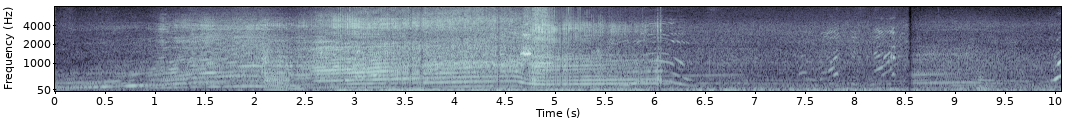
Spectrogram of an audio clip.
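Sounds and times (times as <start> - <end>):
car engine accelerating hard: 0.0 - 7.4.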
